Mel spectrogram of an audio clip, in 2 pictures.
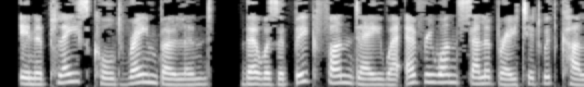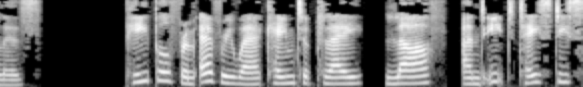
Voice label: ESL Short Stories for Kids Beginner SLOW Reading; The Carnival of Colors

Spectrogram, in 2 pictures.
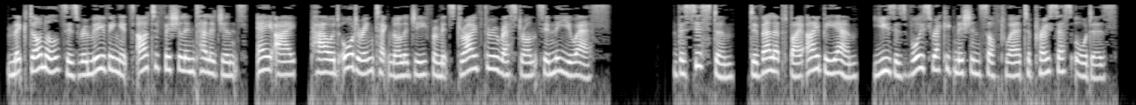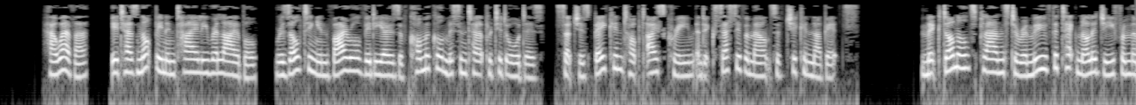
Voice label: English Newsroom Advanced NORMAL Reading; McDonalds Removes AI Ordering Tech After Comical Mishaps

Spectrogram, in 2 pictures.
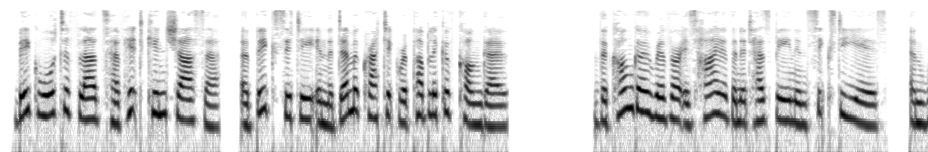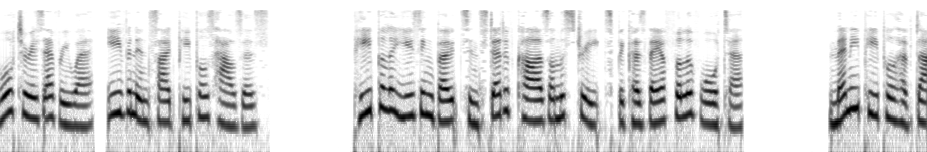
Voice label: English Lower Intermediate FAST Reading; English Newsroom

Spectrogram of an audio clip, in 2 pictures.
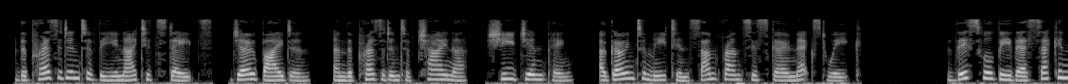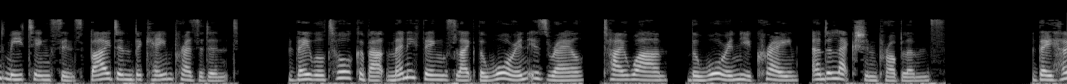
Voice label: English Lower Intermediate NORMAL Reading; Biden and Xi Jinping to Meet in San Francisco; English Newsroom

